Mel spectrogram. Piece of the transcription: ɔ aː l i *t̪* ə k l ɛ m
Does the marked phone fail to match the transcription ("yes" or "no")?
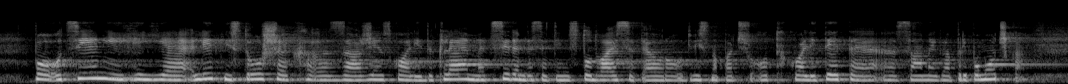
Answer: yes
